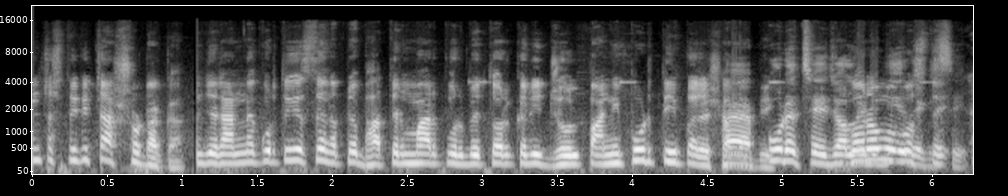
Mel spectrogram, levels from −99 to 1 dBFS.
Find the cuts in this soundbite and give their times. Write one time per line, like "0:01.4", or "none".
0:01.1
